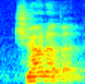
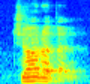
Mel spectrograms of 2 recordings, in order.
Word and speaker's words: Jonathan: 그런데 Jonathan 이거 발음할 때는 돼지꼬리 발음이 나요. 그래서 실제로 이빨 사이에다가 혀를 끼워 주셔야 돼요. Jonathan 액센트 이름절이죠. Jonathan 발음 주의하세요.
